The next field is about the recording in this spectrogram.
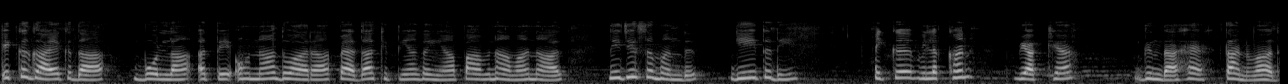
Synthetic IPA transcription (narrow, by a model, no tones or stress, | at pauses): ɪkɡaːjəkd̪aː | boːlːãːʔət̪eːʔʊnãːd̪ʊaːɾaːpɛːd̪aːkiːt̪ɪjãːɡəijãːpãːʋnaːʋãːnaːl | nɪd͡ʒeːsəmbənd̪ | ɡiːt̪d̪iː | ɪkʋɪləkʰːənʋjaːkʰːjaːd̪ɪnd̪aːɦɛːt̪aːnʋaːd̪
